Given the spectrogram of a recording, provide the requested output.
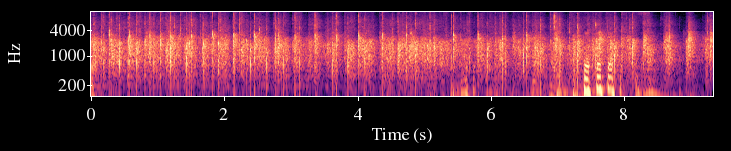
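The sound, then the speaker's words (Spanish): A studio audience applauds steadily throughout to welcome guests for the last section of a Spanish-language programme, a dense wash of many hands clapping at an even, sustained level, with faint voices and a few cheers mixed in underneath. “Un aplauso.”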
